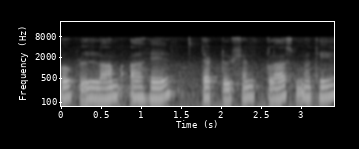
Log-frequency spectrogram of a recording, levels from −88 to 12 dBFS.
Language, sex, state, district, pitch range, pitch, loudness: Marathi, male, Maharashtra, Aurangabad, 130-140 Hz, 140 Hz, -26 LUFS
